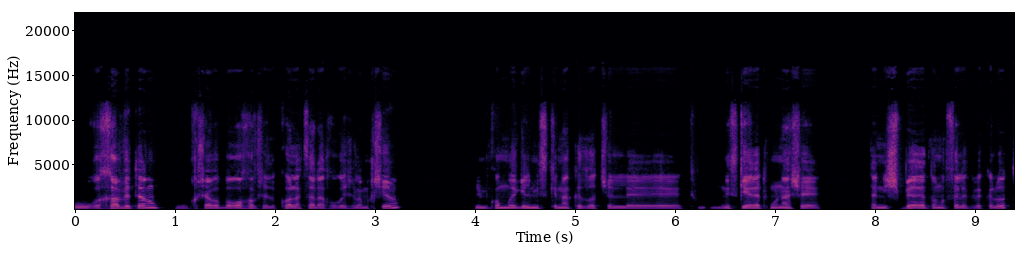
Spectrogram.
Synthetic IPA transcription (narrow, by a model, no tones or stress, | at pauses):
uʁaχavjo̞te̞ʁuaχʃavbeʁo̞χavʃe̞lko̞lat͡sadaːχoʁiʃelamaχʃiʁ | bimko̞mʁeɡelmiskenakazo̞tʃe̞le | misɡeʁet̪ːmunaʃe̞ | t̪aniʃbe̞ʁetonofe̞letvekalut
